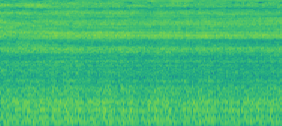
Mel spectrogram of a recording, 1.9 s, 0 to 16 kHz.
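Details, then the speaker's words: 1996–97 Lexus LS400 parked ten years, running again: steady loud hissing over an uneven, roughish idle; air constantly sucked through the IAC line even once warm, so vacuum leaks are present. "But it's still Yeah, she's still sucking tons of airs. I I don't I don't know, guys."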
